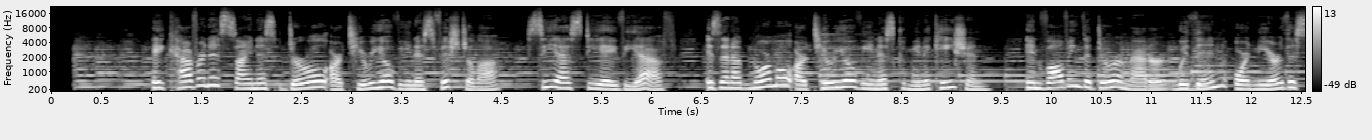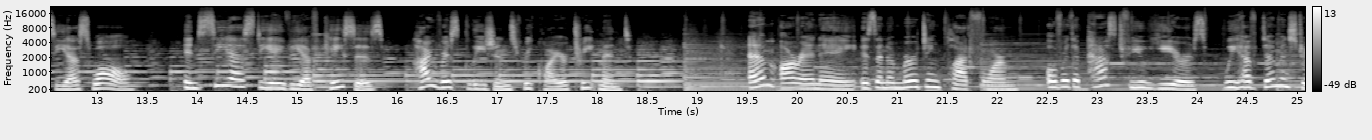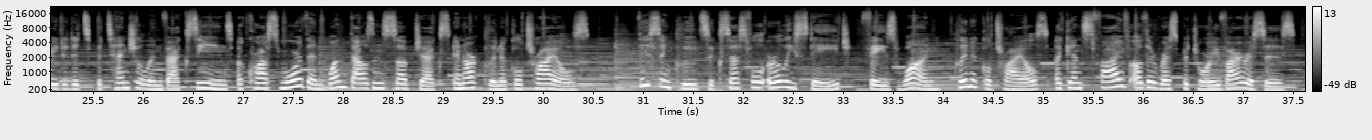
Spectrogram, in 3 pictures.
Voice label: MEDICAL NARRATION

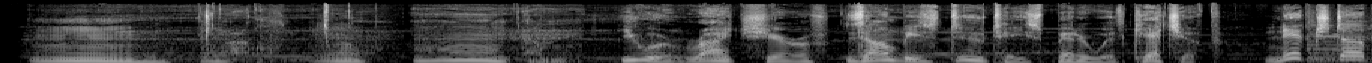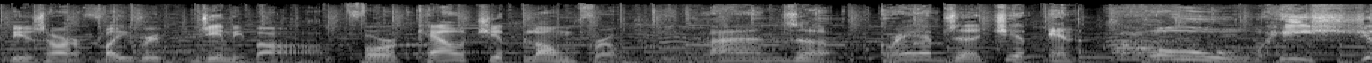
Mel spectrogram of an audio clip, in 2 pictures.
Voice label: Animation

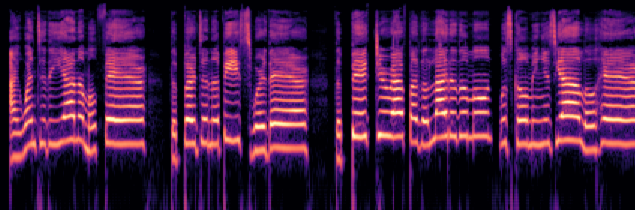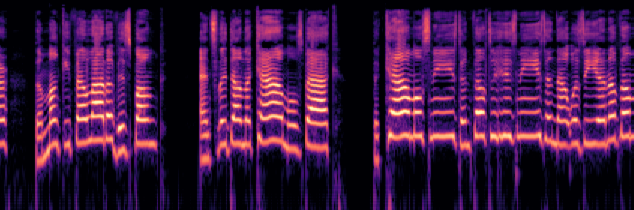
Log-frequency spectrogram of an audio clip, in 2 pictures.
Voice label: Animation

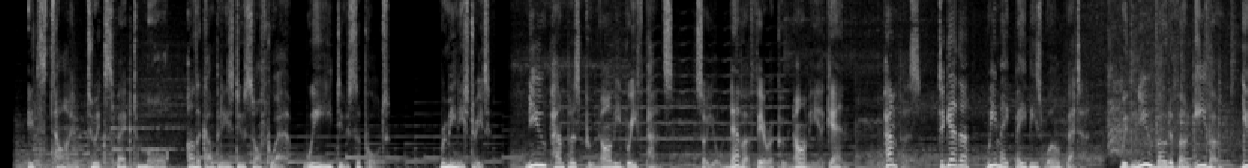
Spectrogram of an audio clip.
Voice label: Commercials

